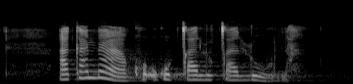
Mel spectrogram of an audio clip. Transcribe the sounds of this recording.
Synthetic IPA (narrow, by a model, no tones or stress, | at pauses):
akʼanakʰɔukʼuǀaluǀaluːla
